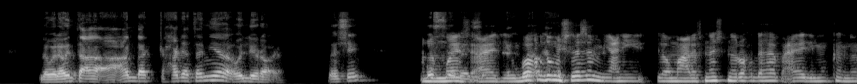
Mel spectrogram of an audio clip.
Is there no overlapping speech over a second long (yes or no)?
no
